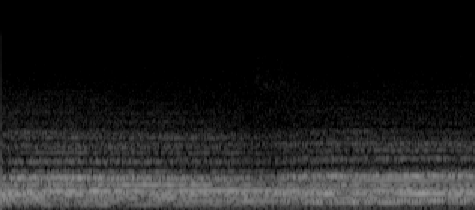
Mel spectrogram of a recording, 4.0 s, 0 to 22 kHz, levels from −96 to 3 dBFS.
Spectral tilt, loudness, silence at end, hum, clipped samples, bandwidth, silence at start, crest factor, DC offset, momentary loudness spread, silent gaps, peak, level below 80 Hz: -9.5 dB/octave; -46 LUFS; 0 s; none; under 0.1%; 7.2 kHz; 0 s; 12 dB; under 0.1%; 4 LU; none; -32 dBFS; -76 dBFS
